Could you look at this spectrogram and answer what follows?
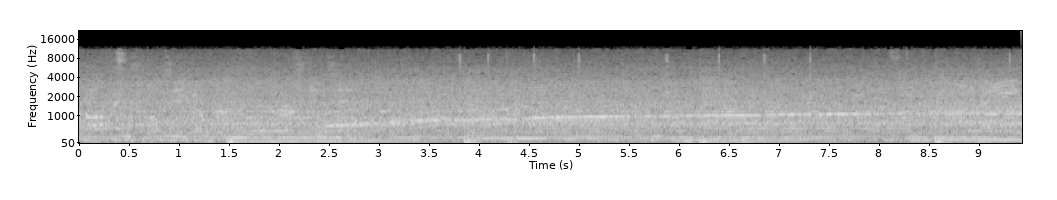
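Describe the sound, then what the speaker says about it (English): A college football stadium crowd roars in a steady, dense wash of noise for the whole stretch, with a commentator talking over it. "This crowd trying to show them what it's going to be like all day in this house."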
